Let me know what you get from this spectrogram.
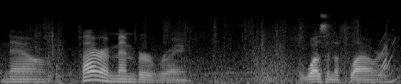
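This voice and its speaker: A man doing casual live game commentary, thinking aloud in a low-key way. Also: lively intonation, a little slow, background noise. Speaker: game streamer. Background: video game music and effects.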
